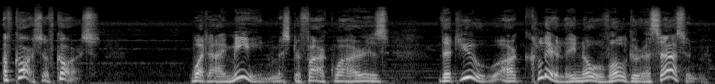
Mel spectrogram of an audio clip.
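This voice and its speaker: An actor playing a wry, courteous, needling gentleman in a radio drama, with ornate and theatrical phrasing. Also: fairly high pitch, wildly swooping pitch, a little slow, creaky, slightly rough, faint music behind, exaggerated voice. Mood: wry, sardonic.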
